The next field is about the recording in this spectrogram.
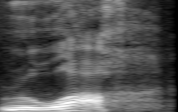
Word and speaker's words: ruach: And the Spirit, the word Spirit, is the Hebrew word ruach. And if you say that, ruach, there's almost an exhale. There's a breath that's implied that comes from the pronunciation of that word.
